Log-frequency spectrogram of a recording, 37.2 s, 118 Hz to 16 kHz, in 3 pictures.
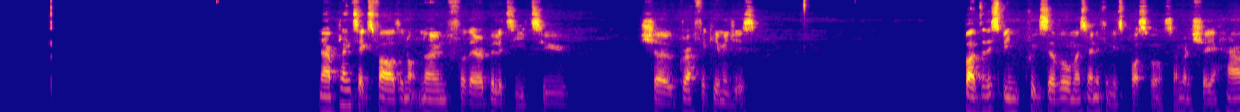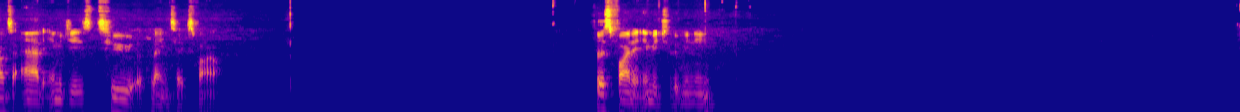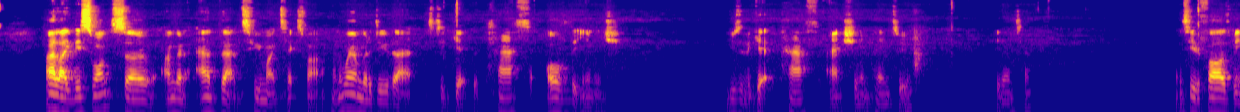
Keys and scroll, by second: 18.4 super+space, 19.0-20.7 typing, 21.5 Right, 24.0 Down, 29.7 Tab, 30.1 g, 30.5 p, 34.4 Return, 36.0 Tab.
